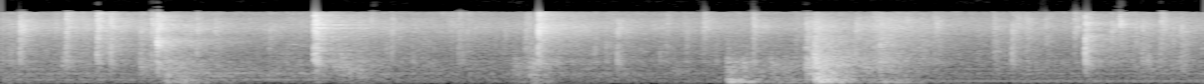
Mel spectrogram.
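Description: Household knocks and clatter, like a cupboard or fridge door being opened and closed and things being handled: about six separate sharp knocks spread over a few seconds.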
